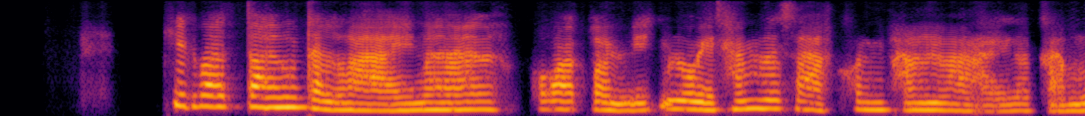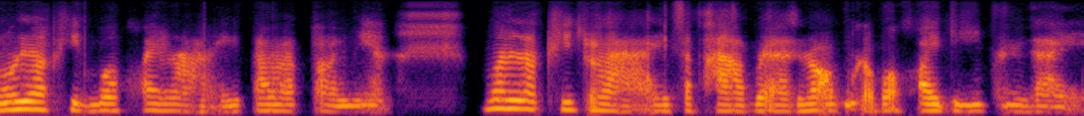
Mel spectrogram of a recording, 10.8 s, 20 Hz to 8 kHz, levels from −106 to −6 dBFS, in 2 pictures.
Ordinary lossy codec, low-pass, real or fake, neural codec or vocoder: none; none; fake; codec, 16 kHz, 1 kbps, FreqCodec, smaller model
